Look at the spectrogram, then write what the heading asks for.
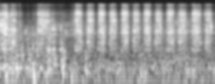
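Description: Wood that has been sanded is rubbed by hand in a steady back-and-forth rhythm of soft, close scratchy strokes.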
